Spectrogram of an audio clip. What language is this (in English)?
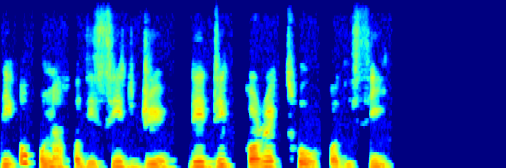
Nigerian Pidgin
